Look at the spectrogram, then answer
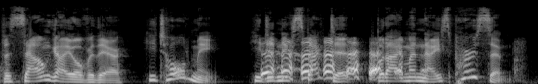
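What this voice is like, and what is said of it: Imitates another person's voice. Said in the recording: “That's a good Coco impression.”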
